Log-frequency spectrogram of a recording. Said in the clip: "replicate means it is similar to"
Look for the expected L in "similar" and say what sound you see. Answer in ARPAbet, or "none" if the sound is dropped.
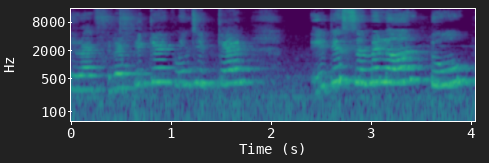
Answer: L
